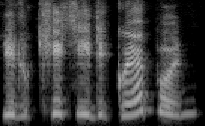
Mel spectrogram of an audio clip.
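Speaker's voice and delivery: squeaky little critter voice. Pretend. Toy-voice aside.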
